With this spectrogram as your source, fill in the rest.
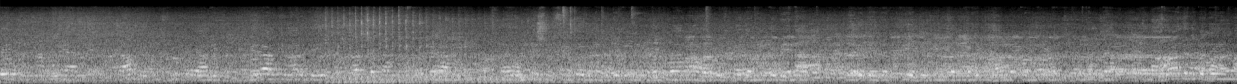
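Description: A crowd of men and women talks and murmurs nearby.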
